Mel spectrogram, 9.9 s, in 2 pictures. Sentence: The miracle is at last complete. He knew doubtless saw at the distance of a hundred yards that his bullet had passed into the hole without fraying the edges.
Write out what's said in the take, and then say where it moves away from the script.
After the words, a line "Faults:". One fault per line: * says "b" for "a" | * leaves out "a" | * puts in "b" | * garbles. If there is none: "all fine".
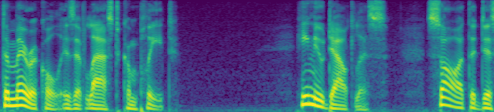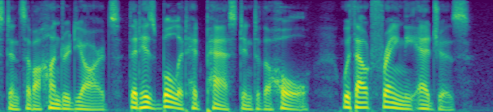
The miracle is at last complete. He knew doubtless saw at the distance of a hundred yards that his bullet had passed into the hole without fraying the edges.
Faults:
all fine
